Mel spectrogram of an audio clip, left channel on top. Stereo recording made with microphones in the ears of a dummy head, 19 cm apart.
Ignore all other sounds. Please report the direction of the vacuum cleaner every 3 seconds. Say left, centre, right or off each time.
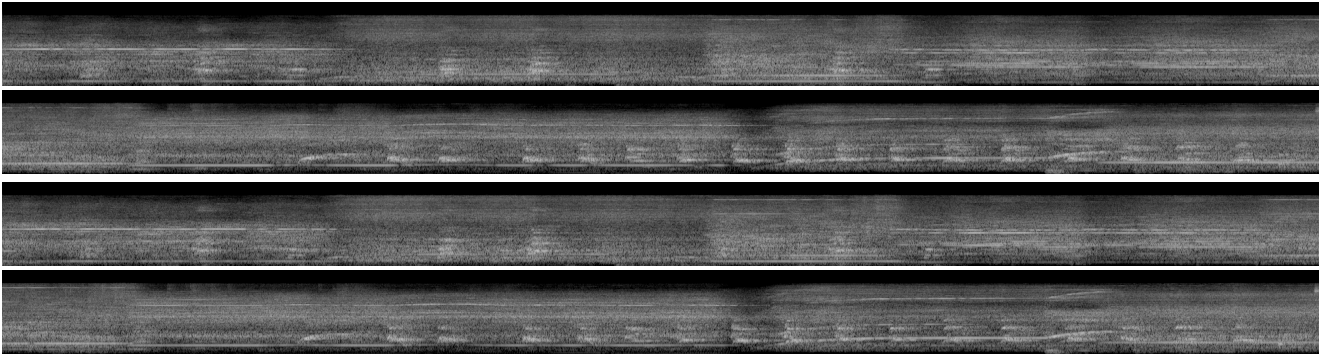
right, right, centre, right, right, right, right, right, right.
